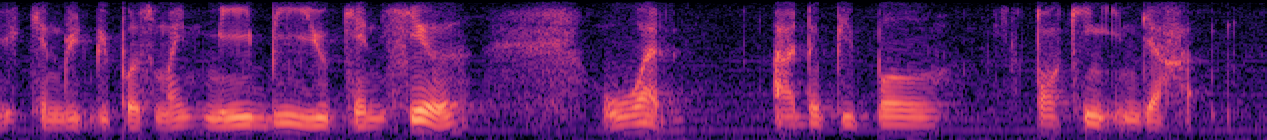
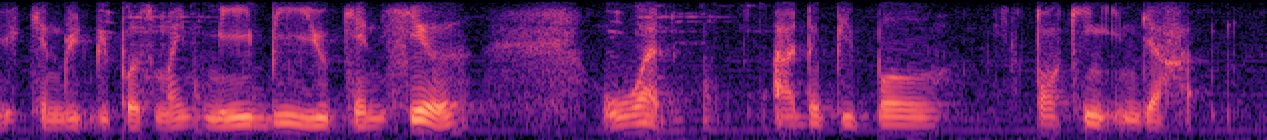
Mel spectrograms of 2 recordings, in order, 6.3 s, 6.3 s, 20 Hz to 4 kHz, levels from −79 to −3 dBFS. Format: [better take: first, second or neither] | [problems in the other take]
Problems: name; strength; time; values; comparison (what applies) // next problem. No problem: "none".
first | background sound (Shatter); 19 dB below the speech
